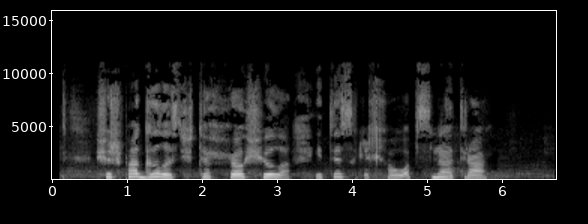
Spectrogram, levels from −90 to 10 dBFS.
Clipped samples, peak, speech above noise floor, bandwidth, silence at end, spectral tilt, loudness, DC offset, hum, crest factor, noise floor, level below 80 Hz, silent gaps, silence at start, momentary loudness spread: under 0.1%; -6 dBFS; 35 dB; 11 kHz; 0.95 s; -3.5 dB/octave; -23 LUFS; under 0.1%; none; 18 dB; -58 dBFS; -76 dBFS; none; 0.15 s; 16 LU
